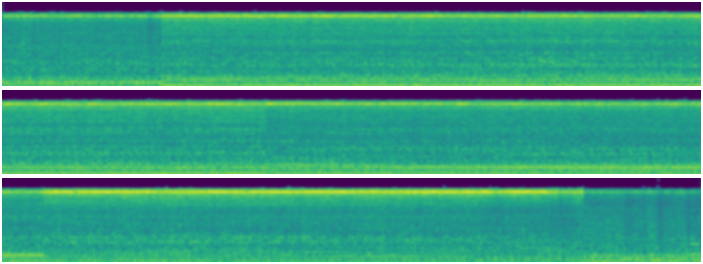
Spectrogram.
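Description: A fishing boat's engine running at a steady speed, a loud, even drone. The pitch and tone shift a few times as the shots change.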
